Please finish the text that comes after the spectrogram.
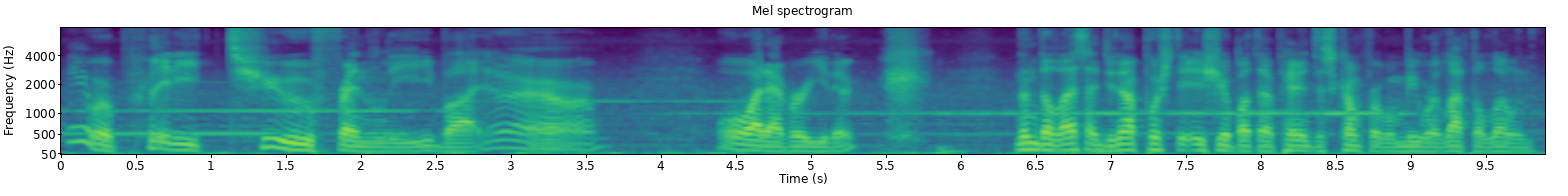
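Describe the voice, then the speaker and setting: A man's voice: mid-range voice, expressive, moderate pace, creaky, over music. A man hosting a game walkthrough, reading story text aloud and adding casual comments. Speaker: gaming video host.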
